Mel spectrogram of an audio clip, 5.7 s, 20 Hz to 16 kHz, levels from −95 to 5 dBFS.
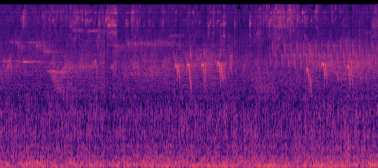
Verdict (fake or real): fake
